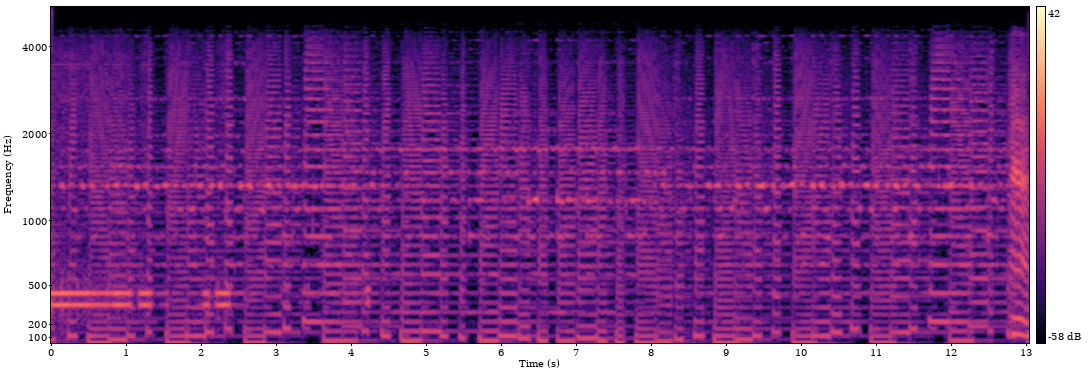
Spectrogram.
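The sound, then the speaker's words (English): Cheesy, upbeat music plays while a telephone call is dialed. The steady, band-limited tune has a regular beat that runs without a break from start to end, and no one speaks. “Dialing music. That's music. Alright, there we go. Enough with the music. It's kind of cheesy.”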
